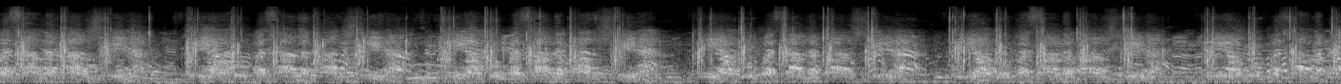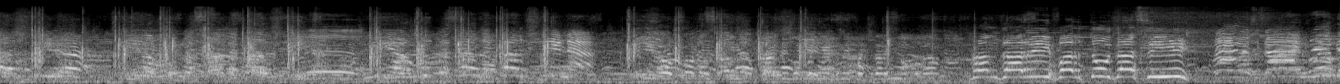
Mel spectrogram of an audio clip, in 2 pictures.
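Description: A large crowd chants loudly together outdoors.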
